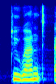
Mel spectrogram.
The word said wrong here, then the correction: Daunt: L L. Oh, Tony Daunt. Tony Daunt. okay, what's the at L on the end, or was that a mistake?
